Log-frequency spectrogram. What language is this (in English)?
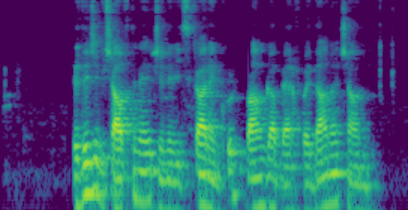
Kurdish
